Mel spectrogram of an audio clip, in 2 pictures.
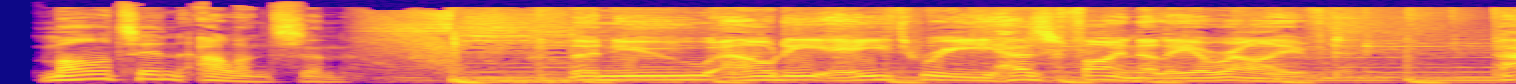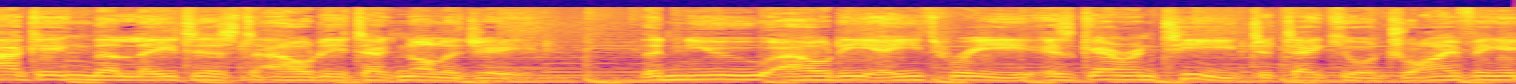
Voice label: Corporate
